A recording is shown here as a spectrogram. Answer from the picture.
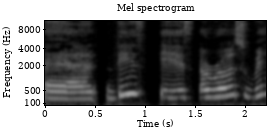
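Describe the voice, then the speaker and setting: This woman talks at a very slow pace with a non-native accent. Her high pitch carries lively intonation. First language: not English. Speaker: fragrance reviewer. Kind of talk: product review monologue. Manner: casual, with frequent filler hesitations.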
